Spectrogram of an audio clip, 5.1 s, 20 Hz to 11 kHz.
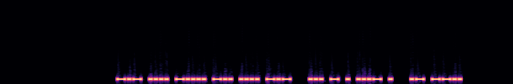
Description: Morse code, heard as a keyed tone, about 46 wpm, 700 Hz. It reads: KH6DHK STEVE AZ
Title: K1USN SST QSO Practice - 45wpm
